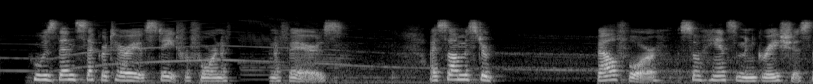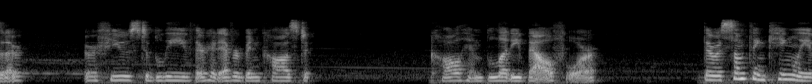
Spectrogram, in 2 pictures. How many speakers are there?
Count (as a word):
one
